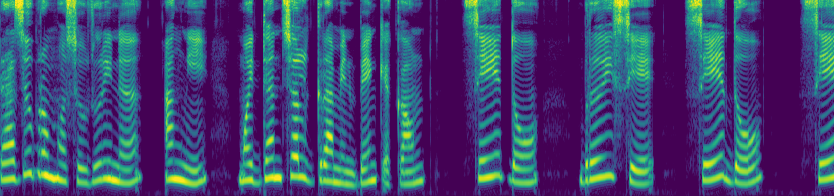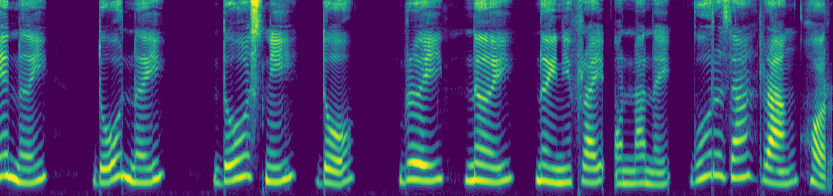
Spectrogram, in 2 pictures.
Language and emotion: Bodo, neutral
